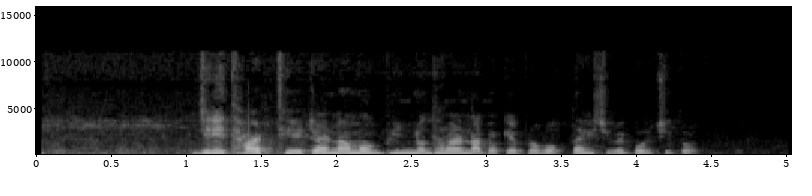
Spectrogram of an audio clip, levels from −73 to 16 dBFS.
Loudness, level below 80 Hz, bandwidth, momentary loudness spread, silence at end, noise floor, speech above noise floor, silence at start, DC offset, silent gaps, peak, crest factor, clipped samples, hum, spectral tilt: -19 LUFS; -54 dBFS; 11.5 kHz; 19 LU; 0.65 s; -59 dBFS; 40 dB; 0.1 s; under 0.1%; none; 0 dBFS; 20 dB; under 0.1%; none; -7.5 dB/octave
